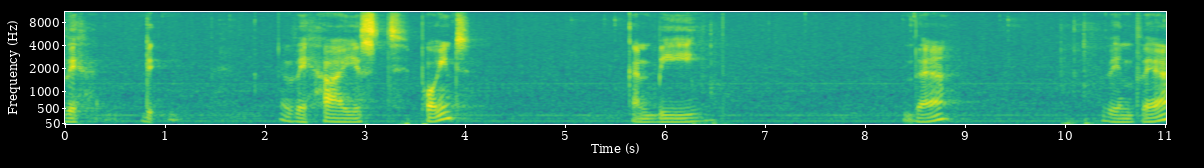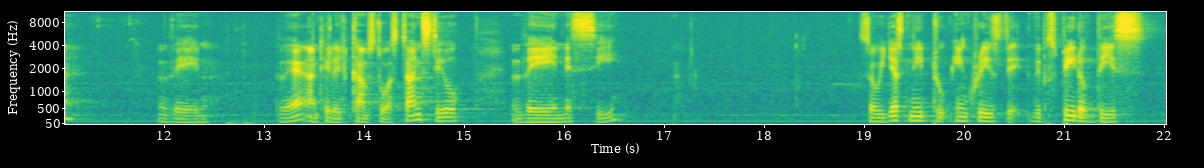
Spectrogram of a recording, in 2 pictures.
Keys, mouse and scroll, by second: 0.8 g, 1.6 right click, 2.4-5.4 right drag, 5.4 click, 6.3 g, 8.4 click, 9.3 click, 10.0 g, 11.3 click, 11.6 click, 12.0 click, 12.6 g, 13.4 click, 15.1-19.9 right drag, 19.9 click.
